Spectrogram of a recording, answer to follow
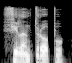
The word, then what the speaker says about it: filantropo: O jeito certo de falar é asvaru, filantropo, ibero e claro, voltando lá na nossa primeira pergunta, recorde, em todas elas, sem exceção, a força tá na penúltima sílaba.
